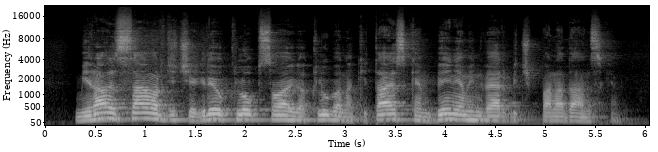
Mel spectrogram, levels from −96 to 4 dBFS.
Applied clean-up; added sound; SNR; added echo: none; none; none; none.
